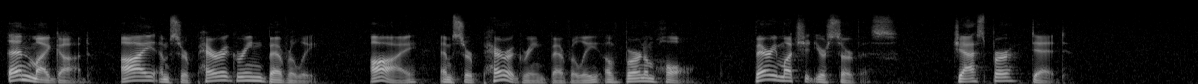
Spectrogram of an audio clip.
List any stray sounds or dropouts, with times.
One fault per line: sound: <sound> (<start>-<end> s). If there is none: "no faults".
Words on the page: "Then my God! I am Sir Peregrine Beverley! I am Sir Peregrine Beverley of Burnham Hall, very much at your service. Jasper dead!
no faults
